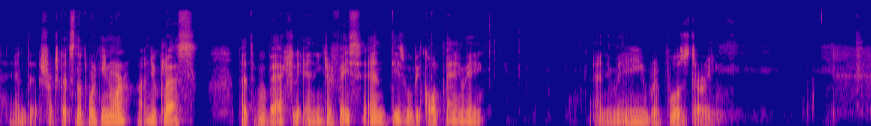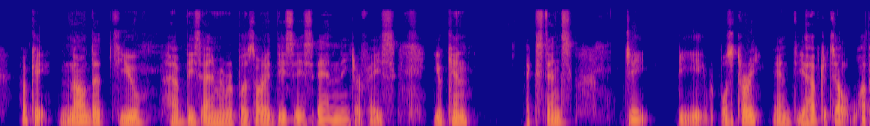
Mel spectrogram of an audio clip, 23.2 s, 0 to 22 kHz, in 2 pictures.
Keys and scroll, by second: 6.7 super+a, 10.6 super+BackSpace, 19.1 Return.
